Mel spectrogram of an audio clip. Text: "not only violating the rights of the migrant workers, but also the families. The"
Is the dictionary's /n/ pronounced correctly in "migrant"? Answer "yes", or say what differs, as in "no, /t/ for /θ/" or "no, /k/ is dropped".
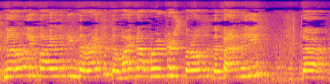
no, /n/ is dropped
